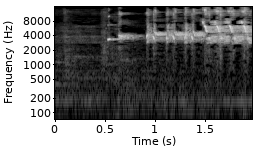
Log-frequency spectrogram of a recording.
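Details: Wild European goldfinch in mating song: one or two thin high notes lead straight into a dense, rapid, buzzy twitter that fills the rest of the moment.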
